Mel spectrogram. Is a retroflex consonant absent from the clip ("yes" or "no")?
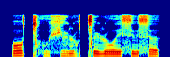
no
